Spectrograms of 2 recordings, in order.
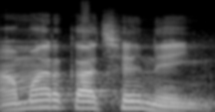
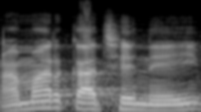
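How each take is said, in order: Both takes have the same delivery.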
